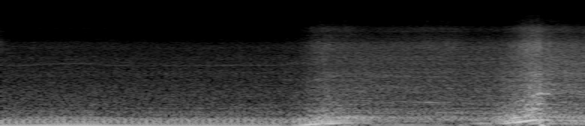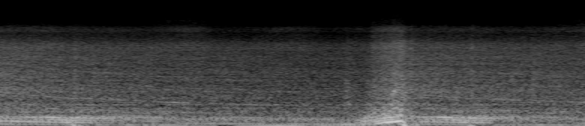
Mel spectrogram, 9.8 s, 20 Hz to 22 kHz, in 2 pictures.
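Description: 2017 Audi Q7's supercharged 3.0T V6 idling, revved in three short throttle blips, the pitch rising and falling each time. It has just been restarted after a Seafoam piston soak and is burning off the cleaner.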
